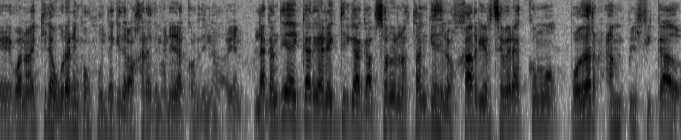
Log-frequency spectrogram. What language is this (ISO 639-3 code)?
spa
